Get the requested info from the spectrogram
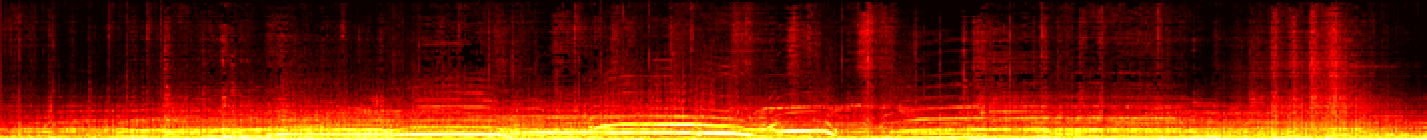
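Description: Rock band playing live and loud in an arena: an electric guitar lead of sustained, bent notes over drums and bass.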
